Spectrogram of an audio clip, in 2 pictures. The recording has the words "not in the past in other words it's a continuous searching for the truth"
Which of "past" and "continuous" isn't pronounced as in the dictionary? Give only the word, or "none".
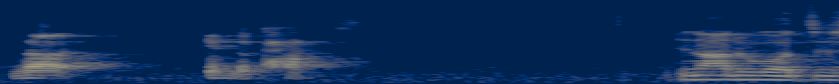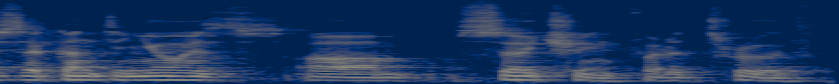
none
